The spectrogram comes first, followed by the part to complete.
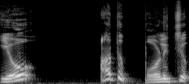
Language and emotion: Malayalam, surprised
